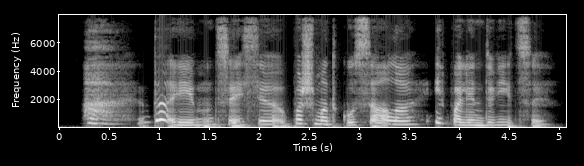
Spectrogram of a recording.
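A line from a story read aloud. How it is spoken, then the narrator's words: Lady's sigh. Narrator (Russian): вздохнула пани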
